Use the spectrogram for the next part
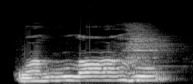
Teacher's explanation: lafadz Allah tafkhim atau lam jalalah tafkhim, karena ada lafadz Allah yang didahului harokat fathah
